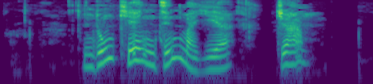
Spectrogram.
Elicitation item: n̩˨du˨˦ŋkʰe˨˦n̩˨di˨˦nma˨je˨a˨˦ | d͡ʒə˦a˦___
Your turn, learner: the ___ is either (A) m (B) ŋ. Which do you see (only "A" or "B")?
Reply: A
